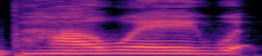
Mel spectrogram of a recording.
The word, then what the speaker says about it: Poway: Same thing for John in Poway, California. Is that the correct way to say that one? – Yep, P-O-W-A-Y? – That's right.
